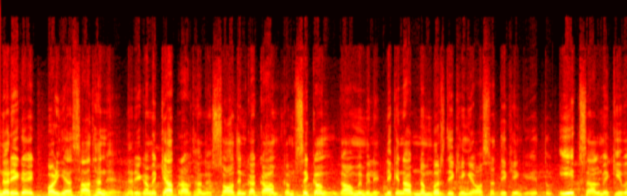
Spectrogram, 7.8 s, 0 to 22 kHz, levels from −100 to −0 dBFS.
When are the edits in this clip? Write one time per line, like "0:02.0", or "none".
0:01.5
0:04.7
0:06.9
